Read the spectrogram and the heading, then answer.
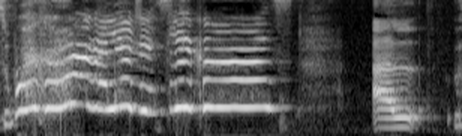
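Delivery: mock, shrill, very high, drawn-out thrilled shriek. Speaker recalls her sister opening a notebook surprise; retelling sister's scream. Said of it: "And then she screams".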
